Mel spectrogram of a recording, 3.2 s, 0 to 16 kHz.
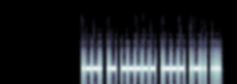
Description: Morse code, heard as a keyed tone, about 49 wpm, 700 Hz. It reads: PA0JLS
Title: Call Signs Repeated 3x - 50wpm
